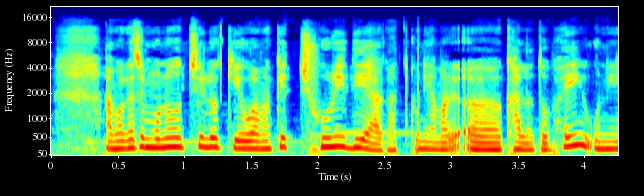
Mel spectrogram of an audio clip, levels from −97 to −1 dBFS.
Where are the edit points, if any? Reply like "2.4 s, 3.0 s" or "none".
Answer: 2.6 s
